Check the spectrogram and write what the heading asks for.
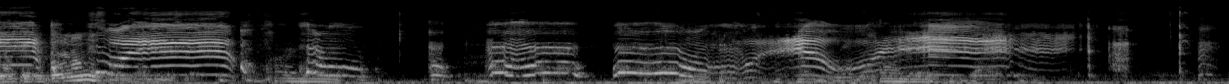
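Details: Loud, high-pitched crying in long wailing bursts with gasping pauses and soft adult voices, from a newborn boy getting his first shots in the legs: infant crying after vaccination.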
